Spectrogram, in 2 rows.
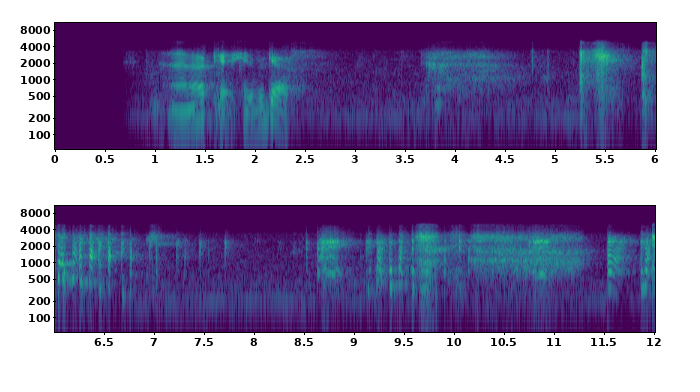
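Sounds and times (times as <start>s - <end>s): sharp sneeze: 5.2s - 6.0s
baby laughing: 5.9s - 12.0s.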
